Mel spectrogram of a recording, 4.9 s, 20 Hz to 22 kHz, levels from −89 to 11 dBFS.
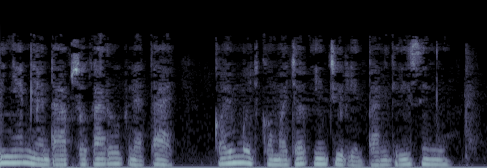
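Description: Transcoding between lossy codecs runs through the whole recording. The speech carries smeared, warbling artefacts from more than one coding stage, and nothing survives above 9.7 kHz, likely a chain from HE-AAC through AAC-LC to a low-rate MP3. A DC step at 0.41 s shifts the waveform's zero line, producing a single low thump. The offset then holds until the end while the speech continues unchanged.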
